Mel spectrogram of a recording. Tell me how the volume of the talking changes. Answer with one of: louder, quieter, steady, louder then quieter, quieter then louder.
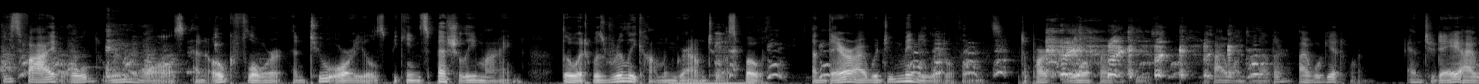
quieter.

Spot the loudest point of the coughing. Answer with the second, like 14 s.
11 s.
